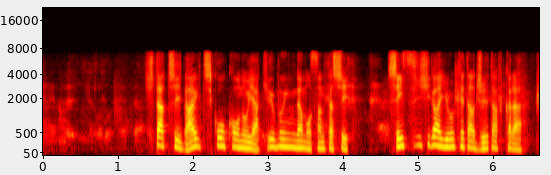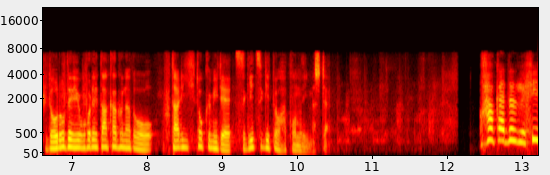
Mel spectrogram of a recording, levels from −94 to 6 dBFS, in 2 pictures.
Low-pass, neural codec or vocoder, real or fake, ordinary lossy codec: 7.2 kHz; codec, 16 kHz, 0.8 kbps, ZipCodec; fake; none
